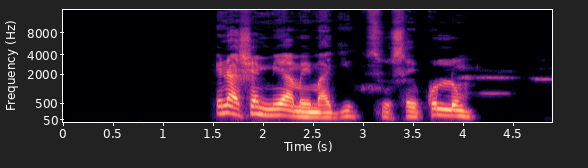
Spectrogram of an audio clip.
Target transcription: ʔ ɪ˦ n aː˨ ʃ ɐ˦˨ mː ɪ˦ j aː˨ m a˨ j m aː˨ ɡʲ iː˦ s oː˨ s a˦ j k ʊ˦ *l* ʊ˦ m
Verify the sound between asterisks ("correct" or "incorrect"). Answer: incorrect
